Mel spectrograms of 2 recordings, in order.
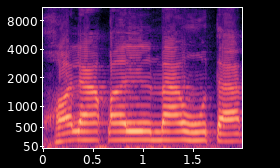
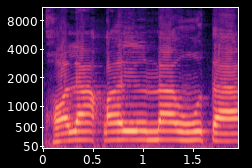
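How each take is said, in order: The two takes are said the same way.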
